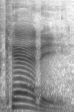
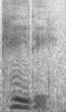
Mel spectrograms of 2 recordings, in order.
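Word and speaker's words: Cady: film her name is caddy caddy har where are you caddy that's me it's pronounced like Katie my apologies I have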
